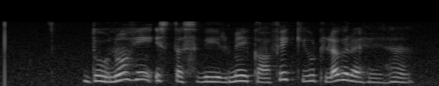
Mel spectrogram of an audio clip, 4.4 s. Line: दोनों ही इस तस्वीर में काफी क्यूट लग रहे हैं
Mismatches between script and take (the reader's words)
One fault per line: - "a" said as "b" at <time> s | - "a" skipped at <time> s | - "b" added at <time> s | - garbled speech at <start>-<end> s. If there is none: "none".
none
